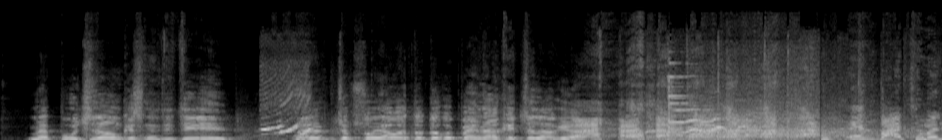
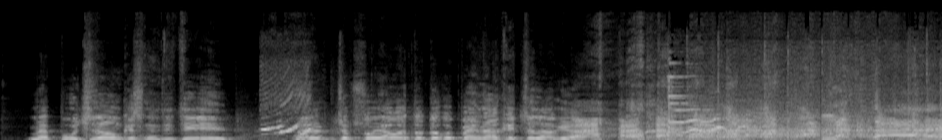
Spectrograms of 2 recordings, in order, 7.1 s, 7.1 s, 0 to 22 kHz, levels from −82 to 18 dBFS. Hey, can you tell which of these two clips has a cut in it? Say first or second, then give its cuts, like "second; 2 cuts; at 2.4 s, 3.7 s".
first; 1 cut; at 6.1 s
